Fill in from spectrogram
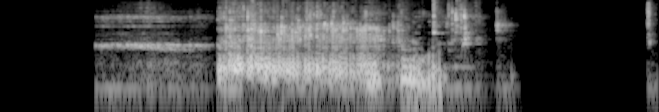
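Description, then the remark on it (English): A wet slurp from a water bottle: a thin whistling suction gives way to about a second of loud, gurgling, noisy sucking, then a few short wet bursts before it stops. “I'm another slurp.”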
